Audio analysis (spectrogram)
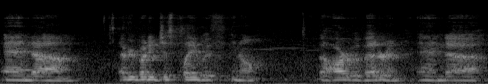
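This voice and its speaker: Young male athlete, postgame presser, even and unhurried, lots of fillers; table mic, caught from across a hall with faint ambience. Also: low voice, a little hiss or hum. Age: young adult. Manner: measured, fills with "you know" and "um". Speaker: college lacrosse player. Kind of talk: postgame press conference answers. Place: press conference room. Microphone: table mic, recorded from a far camera. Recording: roomy echo from far off.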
